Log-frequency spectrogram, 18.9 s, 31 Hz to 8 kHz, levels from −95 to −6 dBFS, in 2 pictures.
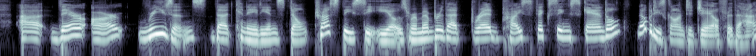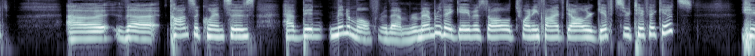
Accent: American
